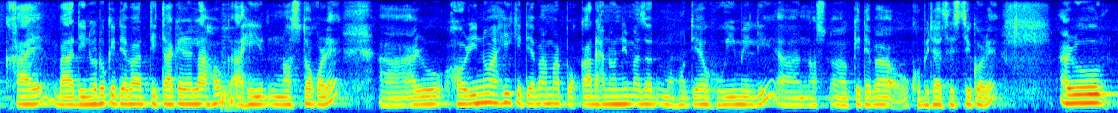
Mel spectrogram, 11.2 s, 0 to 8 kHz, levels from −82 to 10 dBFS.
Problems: none marked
